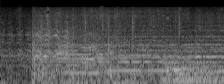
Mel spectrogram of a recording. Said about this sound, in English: She jumps onto Robin's horse and they all ride off, with the guards chasing on foot.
